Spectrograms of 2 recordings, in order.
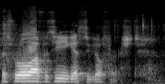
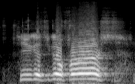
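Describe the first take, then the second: First: Said in the usual way. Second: High, loud announcer call. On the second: Acted. Hyping up the dice roll, announcer voice.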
